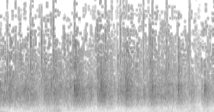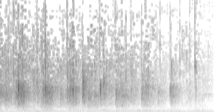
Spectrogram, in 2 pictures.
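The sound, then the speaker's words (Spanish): A crowd applauds steadily for the presence of the Lord, many hands clapping in a dense, crackling wash that holds for several seconds before easing off slightly toward the end. No one speaks. “How many can give him a round of applause?”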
